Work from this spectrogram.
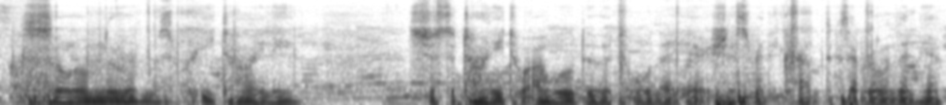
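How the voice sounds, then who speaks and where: A man's very deep, low voice holds fairly even intonation, with noticeable background noise behind it. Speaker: travel vlogger. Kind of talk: casual vlog. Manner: hesitant, many fillers. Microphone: headset mic without pop filter.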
